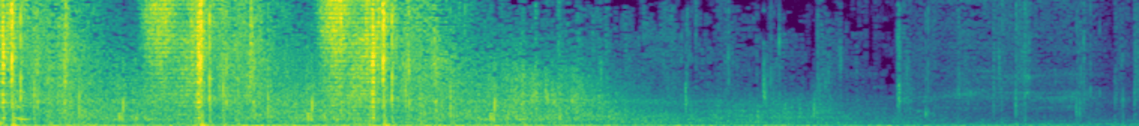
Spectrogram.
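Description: A Confringo blasting spell in a Hogwarts video game explodes with a loud, close boom, followed by a heavy rumbling blast that slowly fades away over several seconds.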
